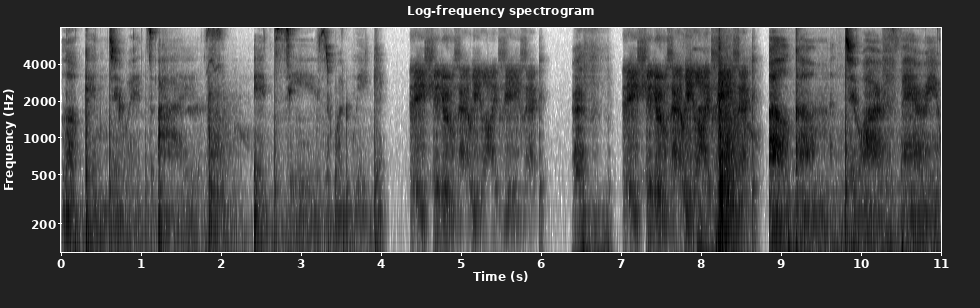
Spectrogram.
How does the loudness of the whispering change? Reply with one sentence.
The loudness of the whispering goes up.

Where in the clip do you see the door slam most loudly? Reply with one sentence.
The loudest moment of the door slam is at 8 seconds.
